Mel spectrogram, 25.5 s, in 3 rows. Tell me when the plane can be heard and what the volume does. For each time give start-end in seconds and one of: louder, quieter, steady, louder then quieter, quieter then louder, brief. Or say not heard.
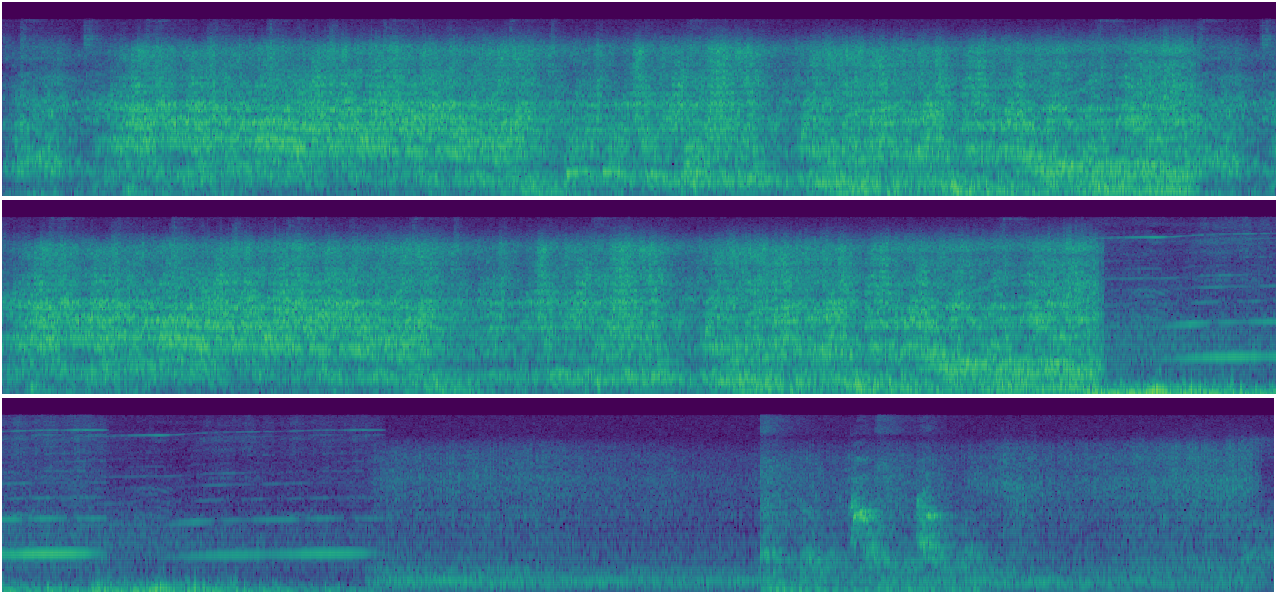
0.0-25.4 quieter.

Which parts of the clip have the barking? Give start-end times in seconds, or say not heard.
3.1-4.8, 22.0-23.6.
